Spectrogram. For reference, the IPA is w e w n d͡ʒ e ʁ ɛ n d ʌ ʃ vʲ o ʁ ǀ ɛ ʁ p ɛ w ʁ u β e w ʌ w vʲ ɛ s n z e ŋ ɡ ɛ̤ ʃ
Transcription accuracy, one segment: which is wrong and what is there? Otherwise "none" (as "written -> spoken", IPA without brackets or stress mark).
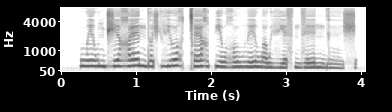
p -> pʲ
